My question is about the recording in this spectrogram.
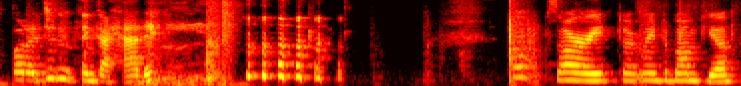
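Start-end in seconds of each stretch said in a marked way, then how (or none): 1.6-2.6 bright laugh. Real, not acted. Laughing at own mistake.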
